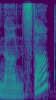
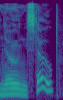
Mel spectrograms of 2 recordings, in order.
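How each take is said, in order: First: The O vowels are said short. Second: The O vowels are said long. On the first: The speaker calls it right. "they're short O's" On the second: The speaker calls it wrong. "It's not non-stop"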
